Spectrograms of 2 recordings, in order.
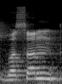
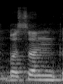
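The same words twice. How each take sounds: First: वसंत starting with "v"; v sound. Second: बसंत starting with "b"; b sound. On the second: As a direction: close the lips for the b of बसंत. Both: Shown as a demonstration. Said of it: "बै और वै".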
